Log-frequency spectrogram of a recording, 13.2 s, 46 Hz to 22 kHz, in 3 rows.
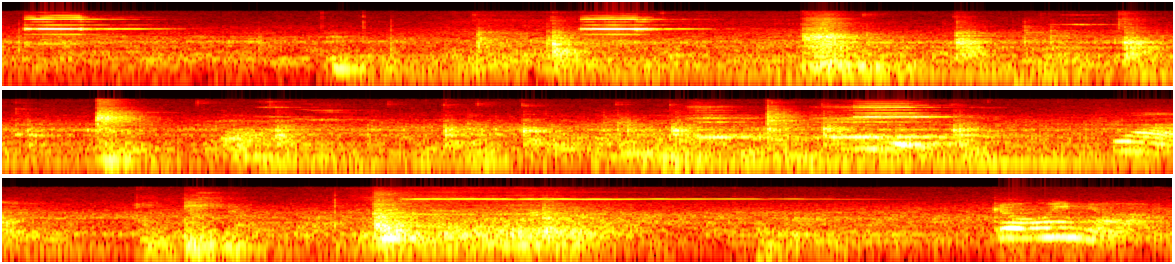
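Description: Otis Series 5 elevator car: a short high electronic chime sounds three times, with sharp clicks of the car's floor buttons being pressed in between. Near the end comes about two seconds of rushing noise with a steady high whine, like the sliding car doors moving.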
